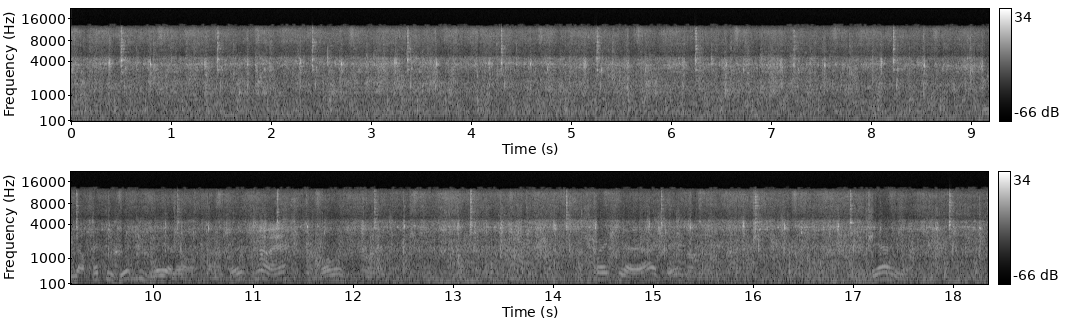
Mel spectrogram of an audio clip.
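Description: Belt-driven wooden mill machinery rattles and rumbles.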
